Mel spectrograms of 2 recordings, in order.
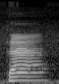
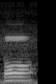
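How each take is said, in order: First: The t sound is thin and light. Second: The t sound is thick and heavy. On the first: The speaker calls it right. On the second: The speaker calls it wrong.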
